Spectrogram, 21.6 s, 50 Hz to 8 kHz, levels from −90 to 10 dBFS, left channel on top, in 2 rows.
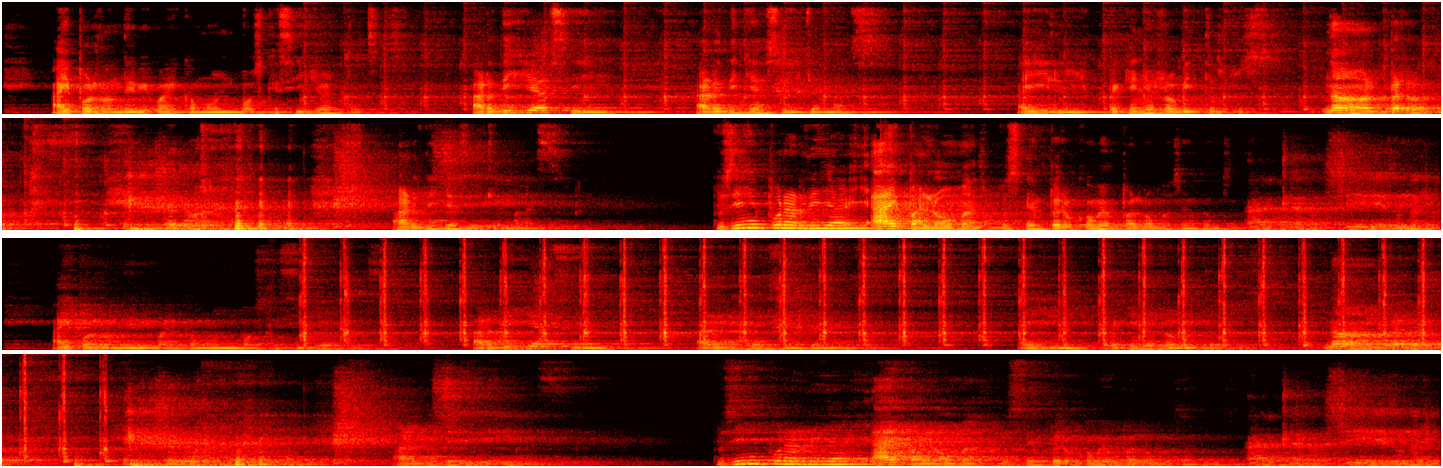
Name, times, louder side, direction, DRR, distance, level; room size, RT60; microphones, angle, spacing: voice 1, 0.0-2.8 3.5-4.6 5.2-6.6 7.6-9.5 9.9-11.7 12.0-14.9 16.1-20.1 21.2-21.4, left 5 dB, 75° left, 10 dB, 0.4 m, -31 dB
Clock, 2.0-11.7, right 10 dB, 65° right, 0.4 m, -38 dB
voice 2, 5.8-6.3 11.7-12.7 13.3-13.6 14.0-14.7 20.1-21.5, equal, 5° left, -2 dB, 1.5 m, -38 dB
17.5 x 5.8 x 4.8 m, 2.3 s
head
